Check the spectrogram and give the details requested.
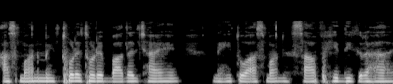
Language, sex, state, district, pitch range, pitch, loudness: Hindi, male, Jharkhand, Ranchi, 135-145 Hz, 140 Hz, -17 LUFS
